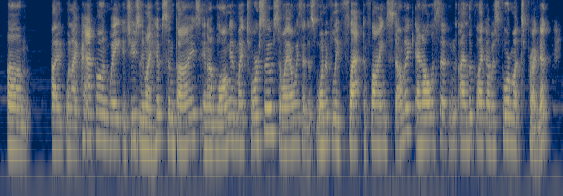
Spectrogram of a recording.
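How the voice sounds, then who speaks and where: A woman at a medium pitch, fairly quick and with hardly any pauses, her intonation fairly even, over noticeable background noise. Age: 60s. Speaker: interview guest sharing menopause weight-loss story. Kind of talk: interview. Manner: hesitant, many fillers.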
